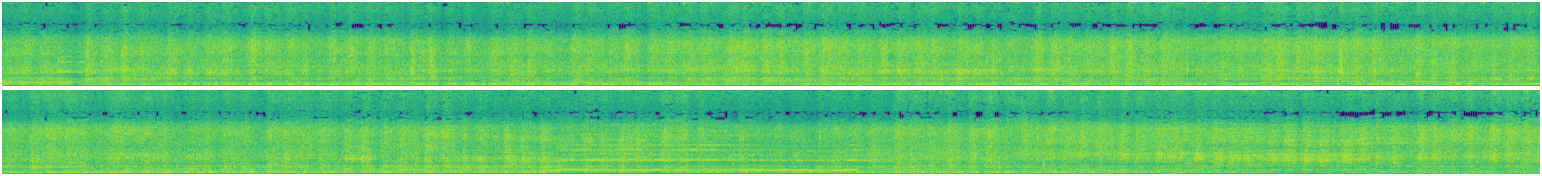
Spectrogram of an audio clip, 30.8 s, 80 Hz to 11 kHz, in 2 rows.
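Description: Narrow-gauge steam train running, heard from a passenger carriage, with the steady clatter of its wheels on the rails. The locomotive's steam whistle ends just under a second in and sounds again in a blast of about three seconds near the 21-second mark.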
